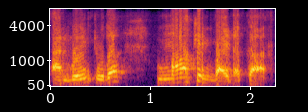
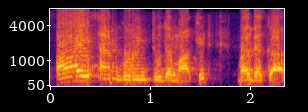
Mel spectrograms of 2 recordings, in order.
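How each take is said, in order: First: The word 'market' carries the stress. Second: The word 'I' carries the stress. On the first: The destination is the market, not another place. "Third is market" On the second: It is this person, not someone else, going. "I gave stress on the word I"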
